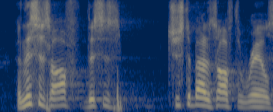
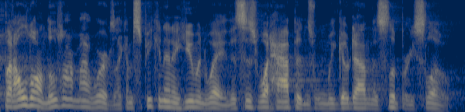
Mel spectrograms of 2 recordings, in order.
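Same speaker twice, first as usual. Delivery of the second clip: a quick, softer disclaimer; Paul's hushed aside; 2 semitones lower, 7 dB quieter, faster than usual. Retold or imitated. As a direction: brush it off quickly under your breath. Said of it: "but he's like".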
